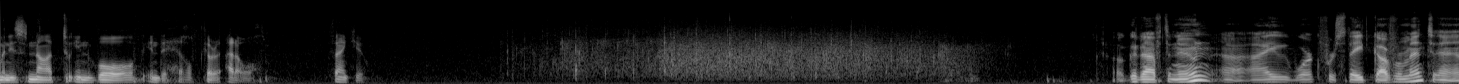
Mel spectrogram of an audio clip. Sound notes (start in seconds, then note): 5.0 audience applauding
